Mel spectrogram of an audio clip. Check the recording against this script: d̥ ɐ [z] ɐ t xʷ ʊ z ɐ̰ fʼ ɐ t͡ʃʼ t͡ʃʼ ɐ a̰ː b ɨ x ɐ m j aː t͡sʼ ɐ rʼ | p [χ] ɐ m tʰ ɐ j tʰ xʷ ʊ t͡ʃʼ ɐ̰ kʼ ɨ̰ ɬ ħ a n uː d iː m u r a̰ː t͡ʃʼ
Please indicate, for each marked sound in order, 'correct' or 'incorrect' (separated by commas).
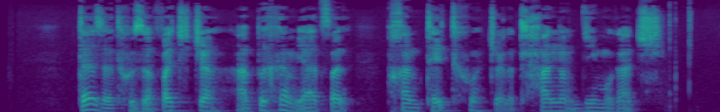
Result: correct, correct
